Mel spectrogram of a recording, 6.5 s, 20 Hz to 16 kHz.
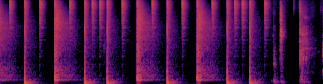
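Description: A programmed MIDI drum-kit loop in 19/16 plays back, with kick, snare and hi-hat in a repeating pattern. Each bar ends with three extra sixteenth notes, each marked by a hi-hat.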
